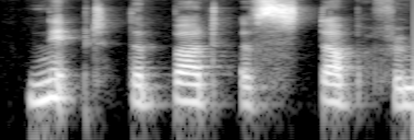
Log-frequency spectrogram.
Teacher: The verb nipped suggests a quick, clean movement, and the rapidity of his removing the cigarette stub from his mouth is enhanced by more plosive consonants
